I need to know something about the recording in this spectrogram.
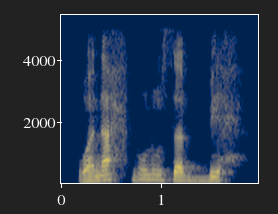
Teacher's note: سأسرع قليلا وأخفض صوتي قليلا عند الحرف الأول، هذا هو الاختلاس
